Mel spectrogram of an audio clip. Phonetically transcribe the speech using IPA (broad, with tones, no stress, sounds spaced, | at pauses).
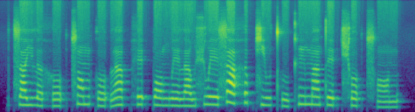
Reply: t͡s a˧ j l ə˨˩ h o˨ ʔ t͡s ɔ̃˧ m k o˨ ʔ l ã˦ p̚ h e˦ ʔ p ɔ˧ ŋ w e˧ l a˧ w ɕ w e˧ s a˥˧ h ə˦ p̚ t͡ɕ j u˧ t̪ʰ u˨˩ kʰ ĩ˦ m ã˦ t̪ e˦ ʔ t͡ɕʰ o˦ ʔ t͡sʰ ɔ̃˧ n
